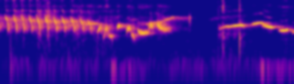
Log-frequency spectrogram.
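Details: Training recording of a white-rumped shama (murai batu) in kretekan style meant to stir emotion. A fast, crackling burst of pulsed notes slides downward, then after a short pause comes a clear whistled note that rises and falls.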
